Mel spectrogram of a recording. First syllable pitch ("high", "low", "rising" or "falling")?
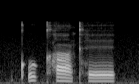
falling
